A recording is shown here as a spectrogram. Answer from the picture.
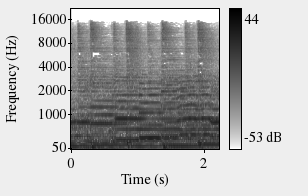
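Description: Pedal steel guitar playing a held, sliding melody over a strummed acoustic guitar and a bass line that steps about twice a second, in a live country instrumental.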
